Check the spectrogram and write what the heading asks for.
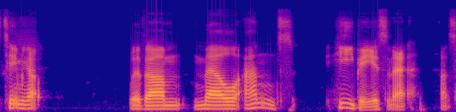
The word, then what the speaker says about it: Hebe: He's teaming up with Mel and Hebe, isn't it? That's how that one's pronounced.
